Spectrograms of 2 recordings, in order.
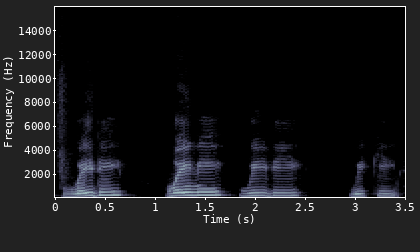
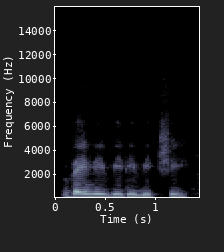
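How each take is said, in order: First: Each word starts with a W sound. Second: Each word starts with a V sound.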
